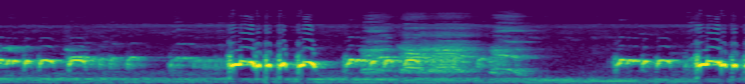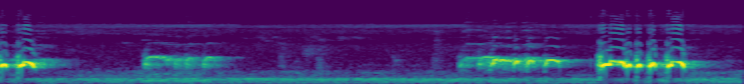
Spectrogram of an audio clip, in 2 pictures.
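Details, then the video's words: Lure song of a loud-voiced local zebra dove: repeated phrases of short hummed notes ending in rapid pulsing coos, several rounds in succession, with a brief rustling burst early on and a low background drone. "Perkutut Lokal Gacor Suara Besar Pancingan Burung Perkutut Agar Cepat Bunyi"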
